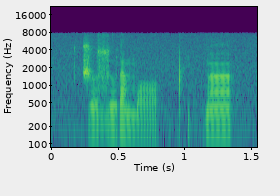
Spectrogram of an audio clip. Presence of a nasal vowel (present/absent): present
